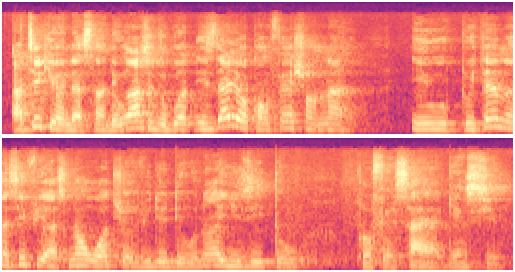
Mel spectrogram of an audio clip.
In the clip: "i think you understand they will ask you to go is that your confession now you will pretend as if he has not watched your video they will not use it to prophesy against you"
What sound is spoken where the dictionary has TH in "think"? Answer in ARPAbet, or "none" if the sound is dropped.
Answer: T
